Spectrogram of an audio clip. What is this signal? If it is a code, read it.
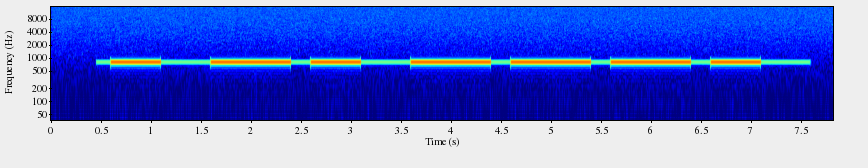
Radio time signal (JJY), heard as a tone whose level steps once a second, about 830 Hz. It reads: 1 0 1 0 0 0 1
